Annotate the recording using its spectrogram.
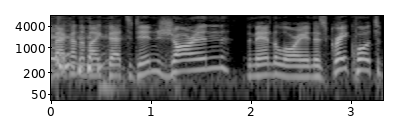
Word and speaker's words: Djarin: Sorry, I was just going to say it's pronounced Din Jarin. Oh, Jarin. Jarin.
